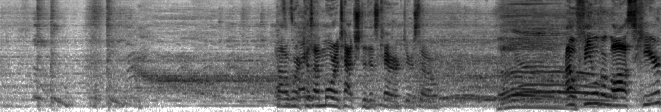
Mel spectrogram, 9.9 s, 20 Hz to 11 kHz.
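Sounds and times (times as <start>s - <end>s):
speech: 4.2s - 6.8s, 7.4s - 9.9s
strained vocal cries in a movie scene: 7.4s - 9.1s.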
